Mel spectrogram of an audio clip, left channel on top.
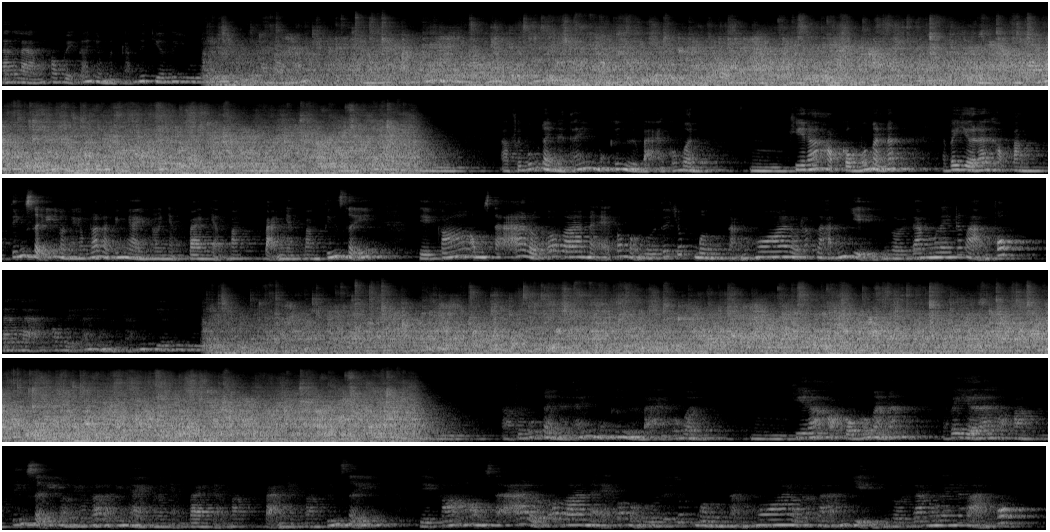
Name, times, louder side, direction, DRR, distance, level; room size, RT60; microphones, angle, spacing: voice 1, 0.0-3.3 3.6-6.4 6.9-12.2 12.4-13.4 13.8-15.0 15.4-17.5 17.9-19.4 19.9-24.6 25.1-31.0, left 4 dB, 80° left, 3 dB, 0.3 m, -34 dB
sound 1, 2.0-14.6, right 1 dB, 15° right, 0.5 m, -25 dB
3.8 x 2.1 x 2.3 m, 1.1 s
head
